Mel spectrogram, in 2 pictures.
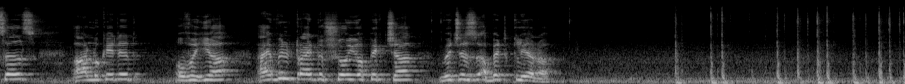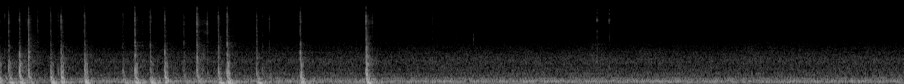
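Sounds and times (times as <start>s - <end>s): low steady hum: 0.0s - 18.0s
keyboard typing: 6.7s - 12.9s.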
